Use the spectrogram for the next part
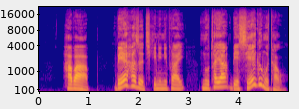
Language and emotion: Bodo, surprised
